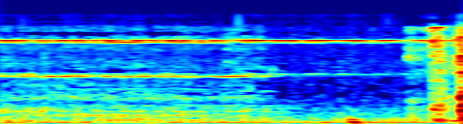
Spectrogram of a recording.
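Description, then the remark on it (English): A telephone rings with a steady, shrill bell tone sustained over a couple of seconds, moderately loud, ending in a brief clattering burst as if the receiver is lifted. “Esther, Oliver Niles is on the phone.”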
